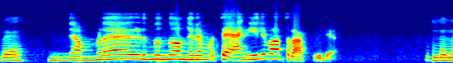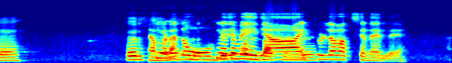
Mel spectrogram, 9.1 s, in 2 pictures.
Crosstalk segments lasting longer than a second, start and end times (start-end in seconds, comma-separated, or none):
6.0-7.7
